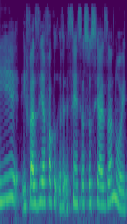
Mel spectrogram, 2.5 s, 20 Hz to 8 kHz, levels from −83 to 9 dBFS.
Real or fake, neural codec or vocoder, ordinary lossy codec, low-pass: real; none; none; 7.2 kHz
